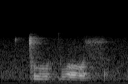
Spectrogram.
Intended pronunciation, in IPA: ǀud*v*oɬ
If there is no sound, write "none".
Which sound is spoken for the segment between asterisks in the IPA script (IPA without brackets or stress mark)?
w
